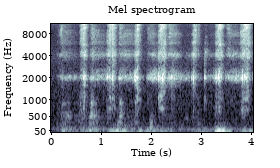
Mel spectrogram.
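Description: Faint brushing and rustling of hands smoothing a large sheet of fabric flat on a wooden table, in a run of short, irregular strokes.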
